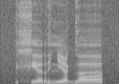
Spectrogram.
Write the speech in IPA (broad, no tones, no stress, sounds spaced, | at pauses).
xʲ ʌ r lʲ ɑ ɡ ʌ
